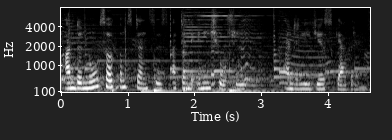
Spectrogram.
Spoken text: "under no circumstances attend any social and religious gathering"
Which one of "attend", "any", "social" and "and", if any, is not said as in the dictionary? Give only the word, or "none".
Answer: social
